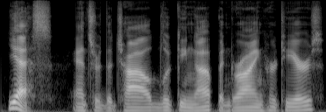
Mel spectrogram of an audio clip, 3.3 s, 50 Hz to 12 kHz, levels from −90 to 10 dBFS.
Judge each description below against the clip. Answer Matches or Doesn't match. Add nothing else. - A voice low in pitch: Matches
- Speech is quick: Doesn't match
